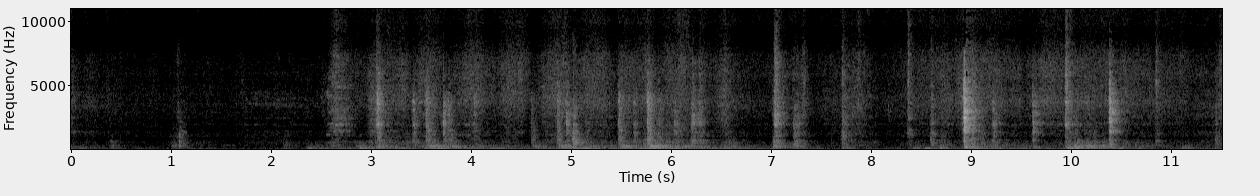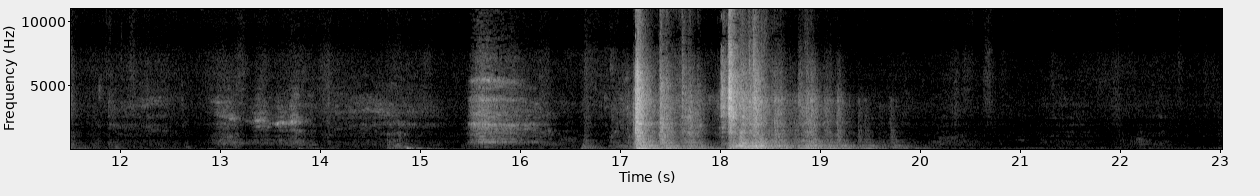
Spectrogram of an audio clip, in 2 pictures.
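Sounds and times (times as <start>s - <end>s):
sliding panels knocking and rattling: 2.6s - 11.3s, 16.9s - 20.1s.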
